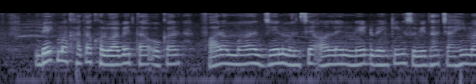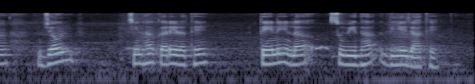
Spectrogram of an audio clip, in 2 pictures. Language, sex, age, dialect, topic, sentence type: Chhattisgarhi, male, 25-30, Central, banking, statement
